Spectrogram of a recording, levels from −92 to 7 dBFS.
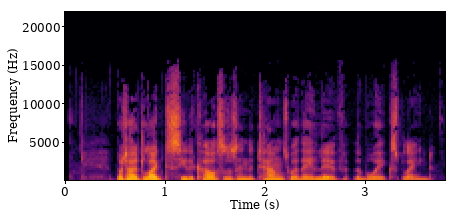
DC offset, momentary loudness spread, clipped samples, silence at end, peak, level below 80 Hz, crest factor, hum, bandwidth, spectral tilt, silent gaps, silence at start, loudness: under 0.1%; 13 LU; under 0.1%; 0.15 s; 0 dBFS; -44 dBFS; 20 dB; none; 15 kHz; -5.5 dB/octave; none; 0.5 s; -20 LUFS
